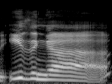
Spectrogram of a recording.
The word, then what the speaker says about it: Ezinga: to succeed that would be our guest isinga oh wait is that that you can talk that's the perfect uh pronunciation that's actually the first time i feel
